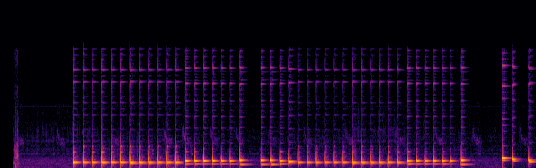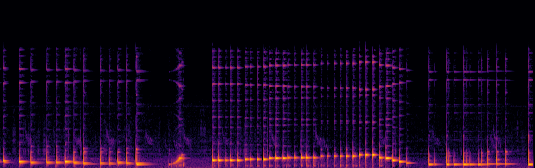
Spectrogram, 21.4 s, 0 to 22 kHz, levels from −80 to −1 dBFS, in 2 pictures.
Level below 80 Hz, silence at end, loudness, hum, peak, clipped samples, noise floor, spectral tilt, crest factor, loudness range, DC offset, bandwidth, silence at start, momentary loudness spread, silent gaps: -58 dBFS; 0.05 s; -24 LUFS; none; -6 dBFS; under 0.1%; -56 dBFS; -2.5 dB/octave; 18 dB; 4 LU; under 0.1%; 16.5 kHz; 0.3 s; 10 LU; none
